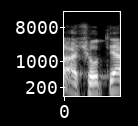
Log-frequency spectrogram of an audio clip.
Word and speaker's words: अयोध्या: तब वो अयोध्या को उच्चारण उसका थोड़ा अशोध्या अशोध्या ऐसा करते हैं, लेकिन उच्चारण में तो होता ही हर प्रदेश का अपना।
